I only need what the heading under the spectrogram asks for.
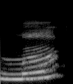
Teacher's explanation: nasal sound uh what happens is there is constriction constriction right when i say ma the mouth is closer the airstream gets blocked and it then the air is released from the nose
